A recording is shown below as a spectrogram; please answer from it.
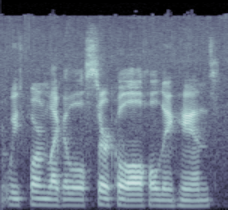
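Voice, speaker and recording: A man's voice: lowish voice, level tone, fairly quick, poor audio. A man talking casually as a player in a tabletop role-playing game, describing his character's actions.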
